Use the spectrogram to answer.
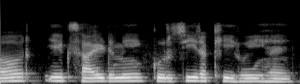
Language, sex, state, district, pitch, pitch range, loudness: Hindi, male, Chhattisgarh, Raipur, 155 Hz, 145-165 Hz, -13 LUFS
